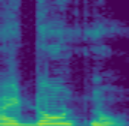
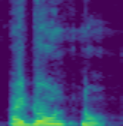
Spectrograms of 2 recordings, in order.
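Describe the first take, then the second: No difference in how they are said.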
